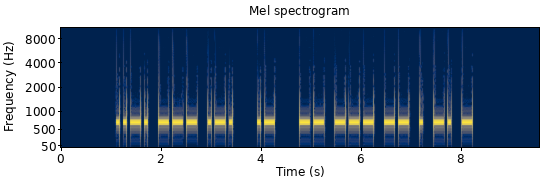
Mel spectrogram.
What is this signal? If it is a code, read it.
Morse code, heard as a keyed tone, about 17 wpm, 700 Hz. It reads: FOR A MOMENT
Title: Sets of 3 Words 17wpm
